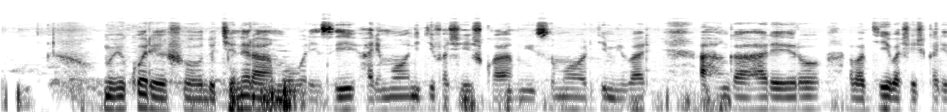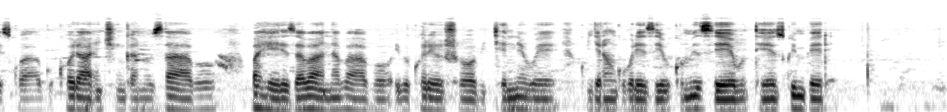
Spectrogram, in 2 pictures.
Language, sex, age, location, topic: Kinyarwanda, male, 50+, Nyagatare, education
